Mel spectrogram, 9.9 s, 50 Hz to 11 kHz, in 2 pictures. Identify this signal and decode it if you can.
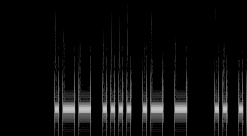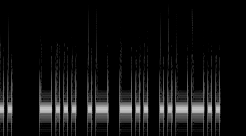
Morse code, heard as a keyed tone, about 15 wpm, 700 Hz. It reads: WHAT IS BAD?
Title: Sentences from Top 700 Words 15wpm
